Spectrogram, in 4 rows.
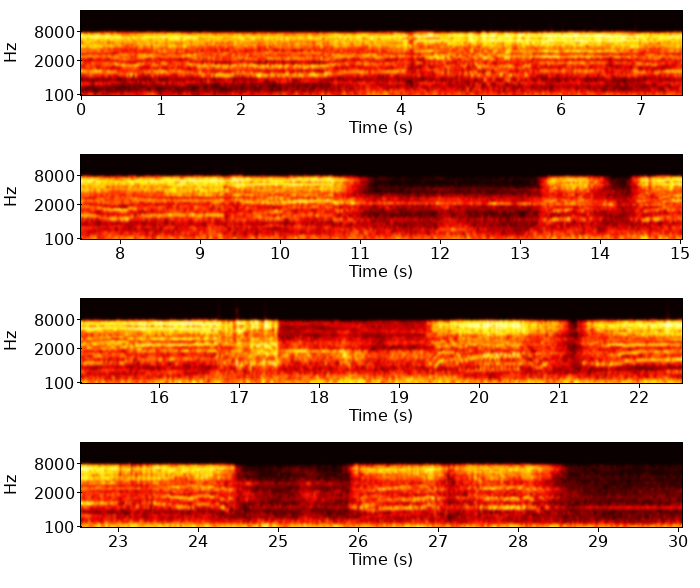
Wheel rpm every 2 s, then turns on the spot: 160, 160, 160, 160, 160, 60, 30, 110, 130, 40, 100, 160, 40, 120, 10.
24-26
